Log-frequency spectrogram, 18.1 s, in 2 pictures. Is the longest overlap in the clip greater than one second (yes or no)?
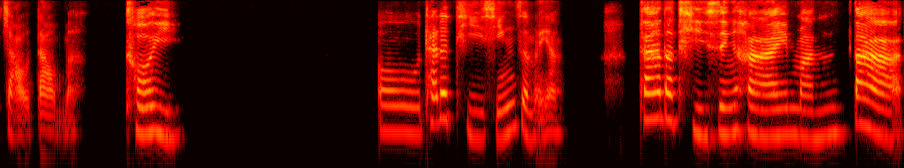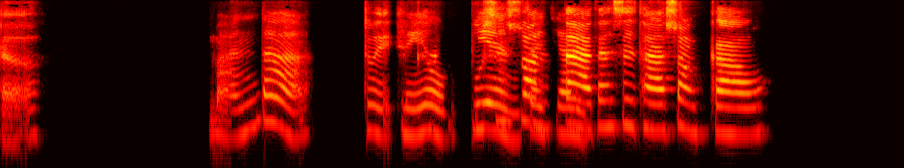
yes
